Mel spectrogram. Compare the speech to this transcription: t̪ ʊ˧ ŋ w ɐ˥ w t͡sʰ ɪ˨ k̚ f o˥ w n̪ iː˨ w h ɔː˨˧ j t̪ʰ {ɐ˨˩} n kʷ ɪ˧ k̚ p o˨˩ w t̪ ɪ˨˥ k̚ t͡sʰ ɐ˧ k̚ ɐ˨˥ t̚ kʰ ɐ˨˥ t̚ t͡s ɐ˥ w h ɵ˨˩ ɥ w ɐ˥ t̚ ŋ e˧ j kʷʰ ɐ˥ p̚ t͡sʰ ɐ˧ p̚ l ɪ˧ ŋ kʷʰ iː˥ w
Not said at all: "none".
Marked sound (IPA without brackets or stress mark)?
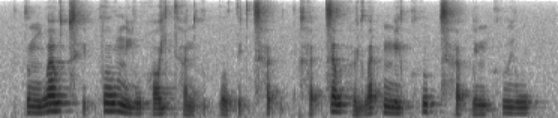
ɐ˨˩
